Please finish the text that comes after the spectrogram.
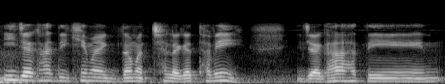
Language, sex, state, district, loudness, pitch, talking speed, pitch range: Chhattisgarhi, male, Chhattisgarh, Sukma, -17 LUFS, 145 Hz, 150 wpm, 140-160 Hz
